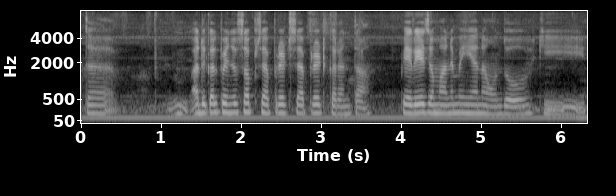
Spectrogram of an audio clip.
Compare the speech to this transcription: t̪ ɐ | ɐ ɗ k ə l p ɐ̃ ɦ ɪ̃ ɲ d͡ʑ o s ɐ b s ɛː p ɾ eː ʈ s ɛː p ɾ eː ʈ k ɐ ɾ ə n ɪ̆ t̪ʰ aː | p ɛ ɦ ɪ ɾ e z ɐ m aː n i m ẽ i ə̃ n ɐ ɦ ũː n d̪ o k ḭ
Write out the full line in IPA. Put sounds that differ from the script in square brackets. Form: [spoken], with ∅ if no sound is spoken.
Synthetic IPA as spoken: t̪ ɐ | ɐ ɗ k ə l p ɐ̃ ɦ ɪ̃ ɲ d͡ʑ o s ɐ b s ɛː p ɾ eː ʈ s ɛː p ɾ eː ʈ k ɐ ɾ ə n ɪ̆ t̪ʰ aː | p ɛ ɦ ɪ ɾ e z ɐ m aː n [e] m ẽ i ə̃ n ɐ ɦ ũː n d̪ o k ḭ

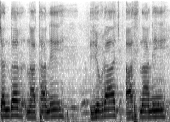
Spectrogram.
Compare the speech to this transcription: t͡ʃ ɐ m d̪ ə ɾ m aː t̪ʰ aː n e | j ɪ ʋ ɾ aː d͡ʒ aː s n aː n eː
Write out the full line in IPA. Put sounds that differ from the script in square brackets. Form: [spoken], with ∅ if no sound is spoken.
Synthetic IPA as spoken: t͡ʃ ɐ [n] d̪ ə ɾ [n] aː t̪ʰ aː n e | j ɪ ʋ ɾ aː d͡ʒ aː s n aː n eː

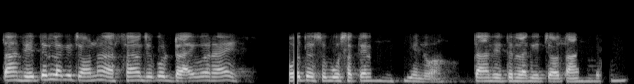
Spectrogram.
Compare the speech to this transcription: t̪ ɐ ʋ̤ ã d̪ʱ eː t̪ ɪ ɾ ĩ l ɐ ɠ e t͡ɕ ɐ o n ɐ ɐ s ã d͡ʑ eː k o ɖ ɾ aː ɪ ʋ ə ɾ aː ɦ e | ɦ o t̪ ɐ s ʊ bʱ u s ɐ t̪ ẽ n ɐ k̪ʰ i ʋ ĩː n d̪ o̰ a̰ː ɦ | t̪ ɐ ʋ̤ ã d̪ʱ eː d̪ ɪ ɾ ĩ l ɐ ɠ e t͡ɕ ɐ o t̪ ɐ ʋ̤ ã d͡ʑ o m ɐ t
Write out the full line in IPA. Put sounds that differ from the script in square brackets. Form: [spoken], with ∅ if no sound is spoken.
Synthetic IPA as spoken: t̪ ɐ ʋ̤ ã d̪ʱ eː t̪ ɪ ɾ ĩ l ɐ ɠ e t͡ɕ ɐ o n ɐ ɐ s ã d͡ʑ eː k o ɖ ɾ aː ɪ ʋ ə ɾ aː ɦ e | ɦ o t̪ ɐ s ʊ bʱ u s ɐ t̪ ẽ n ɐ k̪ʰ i ʋ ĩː n d̪ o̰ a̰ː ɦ | t̪ ɐ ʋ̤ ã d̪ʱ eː [t̪] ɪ ɾ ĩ l ɐ ɠ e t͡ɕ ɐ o t̪ ɐ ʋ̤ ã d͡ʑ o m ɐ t

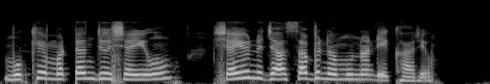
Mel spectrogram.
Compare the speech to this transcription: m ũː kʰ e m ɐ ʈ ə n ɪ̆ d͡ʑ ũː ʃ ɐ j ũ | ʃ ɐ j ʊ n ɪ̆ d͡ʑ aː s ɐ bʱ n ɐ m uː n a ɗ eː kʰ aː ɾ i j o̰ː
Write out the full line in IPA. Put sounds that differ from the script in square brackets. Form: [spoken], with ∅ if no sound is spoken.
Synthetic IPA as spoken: m ũː kʰ e m ɐ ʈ ə n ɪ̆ d͡ʑ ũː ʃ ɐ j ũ | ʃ ɐ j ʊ n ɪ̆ d͡ʑ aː s ɐ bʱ n ɐ m uː n a ɗ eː kʰ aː ɾ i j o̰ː

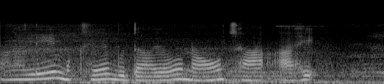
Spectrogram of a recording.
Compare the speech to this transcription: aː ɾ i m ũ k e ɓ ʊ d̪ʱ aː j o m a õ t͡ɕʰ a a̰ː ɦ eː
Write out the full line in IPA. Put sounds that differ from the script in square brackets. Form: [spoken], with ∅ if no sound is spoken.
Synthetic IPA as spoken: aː [l] i m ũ [kʰ] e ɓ ʊ d̪ʱ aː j o [n] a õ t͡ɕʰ a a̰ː ɦ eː

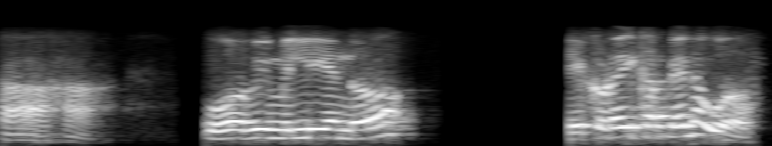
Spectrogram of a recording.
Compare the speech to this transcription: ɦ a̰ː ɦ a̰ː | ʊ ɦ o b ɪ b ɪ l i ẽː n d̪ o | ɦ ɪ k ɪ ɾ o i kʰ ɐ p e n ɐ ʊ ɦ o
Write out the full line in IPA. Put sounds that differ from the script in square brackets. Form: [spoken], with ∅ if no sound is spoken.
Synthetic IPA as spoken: ɦ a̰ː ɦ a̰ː | ʊ ɦ o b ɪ [m] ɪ l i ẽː n d̪ o | ɦ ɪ k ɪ [ɽ] o i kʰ ɐ p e n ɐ ʊ ɦ o

